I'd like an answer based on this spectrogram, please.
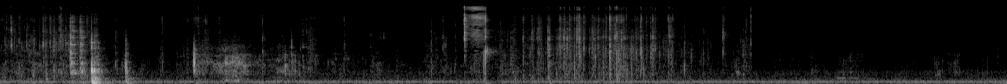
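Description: Rustling and crinkling handling sounds with scattered sharp knocks, the loudest about a second in, over a steady low hum. It quietens to mostly the hum in the last couple of seconds.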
